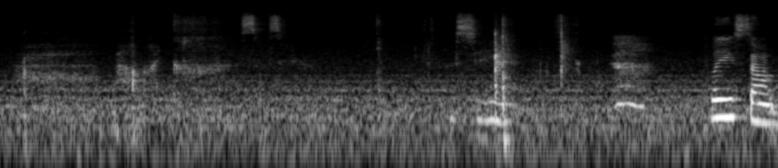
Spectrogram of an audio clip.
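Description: An elderly woman reads aloud calmly and close by.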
